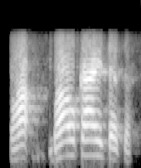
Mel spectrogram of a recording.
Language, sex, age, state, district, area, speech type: Marathi, female, 60+, Maharashtra, Nanded, urban, conversation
